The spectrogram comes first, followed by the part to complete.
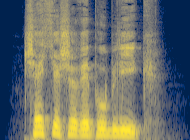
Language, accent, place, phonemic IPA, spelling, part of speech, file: German, Germany, Berlin, /ˌtʃɛçɪʃeʁepuˈbliːk/, Tschechische Republik, proper noun, De-Tschechische Republik.ogg
- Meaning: Czech Republic (a country in Central Europe)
